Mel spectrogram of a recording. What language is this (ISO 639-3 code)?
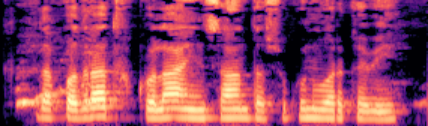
pus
